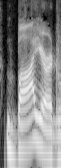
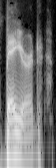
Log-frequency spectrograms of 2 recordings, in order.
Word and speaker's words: Bayard: And this is a movie about Bayard Rustin, who, first of all, I'm glad I saw this trailer because I never knew the correct pronunciation. I always thought it was Bayard, but no, it's Bayard Rustin,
